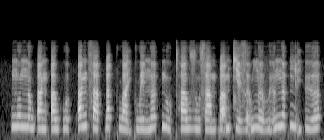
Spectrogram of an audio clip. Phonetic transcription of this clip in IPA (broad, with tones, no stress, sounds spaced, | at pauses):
ŋ o˧ ŋ ə˨˩ w ʔ a˨˩ ŋ ʔ a˨˩ w h w o˨˩ t̚ ʔ a˧ ŋ s a˨˩ t̚ ɗ a˦˥ t̚ k w a˧˩ j k w e˨˩ ŋ əː˦˥ t̚ n u˧˩ t̪ʰ a˧ w z u˨˩ s a˨˩ m ɓ a̰˧˥ m t͡ɕ e˧˩ z ə̰ː˧˥ w ŋ əː˨˩ v ɨ̰˧˥ ə̯ ŋ əː˦˥ t̚ ɲ ə̰˧˥ j ʔ ɨ˨˦ ə̯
